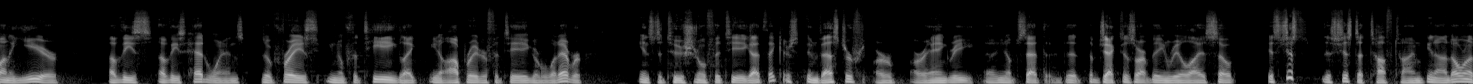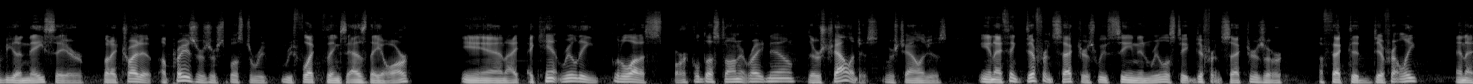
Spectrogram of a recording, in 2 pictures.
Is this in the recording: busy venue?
yes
